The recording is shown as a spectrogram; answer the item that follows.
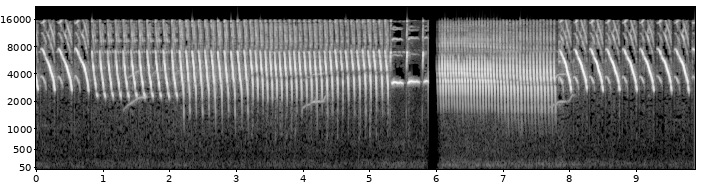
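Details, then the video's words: Kept canary delivering a long, loud, rapid trill of swept notes that speeds into a dense roll, then a buzzy rattle and renewed slower swept notes. "THE SOUND OF THE CANARY BIRDS"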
